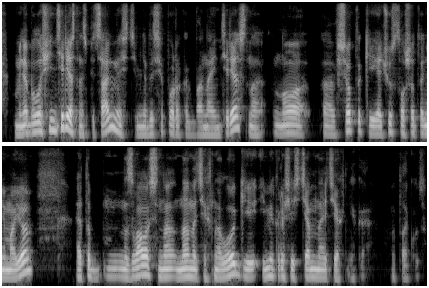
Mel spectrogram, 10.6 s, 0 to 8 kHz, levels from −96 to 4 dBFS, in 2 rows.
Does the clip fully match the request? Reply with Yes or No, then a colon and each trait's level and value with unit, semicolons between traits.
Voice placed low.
Yes: low, 125 Hz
